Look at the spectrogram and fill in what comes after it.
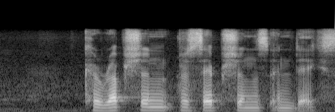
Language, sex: English, male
